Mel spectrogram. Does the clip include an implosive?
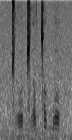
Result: no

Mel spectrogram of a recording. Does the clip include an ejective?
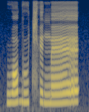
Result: no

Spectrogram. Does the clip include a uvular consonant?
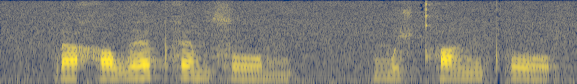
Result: yes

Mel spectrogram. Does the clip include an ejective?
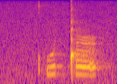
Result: yes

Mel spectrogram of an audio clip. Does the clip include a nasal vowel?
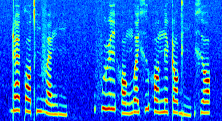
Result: no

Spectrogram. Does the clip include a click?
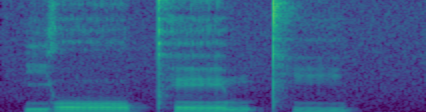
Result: no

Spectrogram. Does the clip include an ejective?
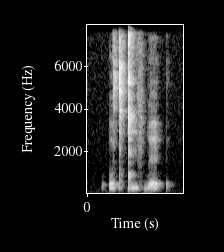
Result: no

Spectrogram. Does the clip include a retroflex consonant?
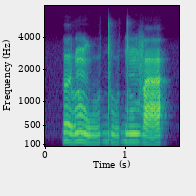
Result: no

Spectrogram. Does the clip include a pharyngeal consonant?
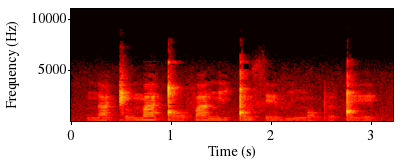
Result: no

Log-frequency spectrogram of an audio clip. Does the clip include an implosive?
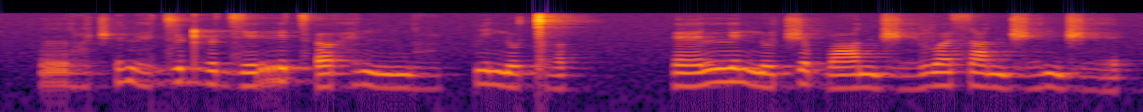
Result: no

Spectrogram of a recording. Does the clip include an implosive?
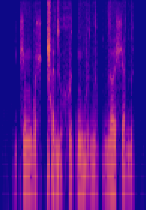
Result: no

